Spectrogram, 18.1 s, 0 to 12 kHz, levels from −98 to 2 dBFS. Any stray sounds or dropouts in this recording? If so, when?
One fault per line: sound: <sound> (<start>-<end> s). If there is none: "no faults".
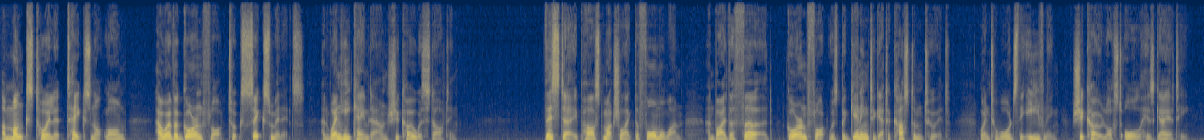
no faults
